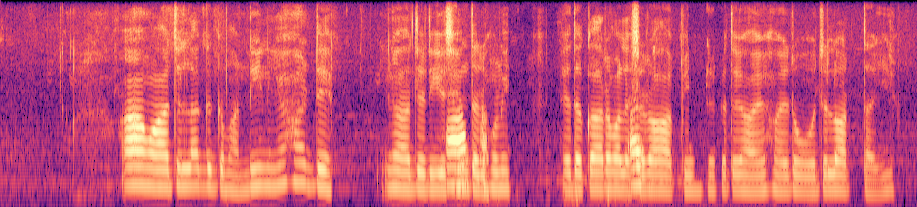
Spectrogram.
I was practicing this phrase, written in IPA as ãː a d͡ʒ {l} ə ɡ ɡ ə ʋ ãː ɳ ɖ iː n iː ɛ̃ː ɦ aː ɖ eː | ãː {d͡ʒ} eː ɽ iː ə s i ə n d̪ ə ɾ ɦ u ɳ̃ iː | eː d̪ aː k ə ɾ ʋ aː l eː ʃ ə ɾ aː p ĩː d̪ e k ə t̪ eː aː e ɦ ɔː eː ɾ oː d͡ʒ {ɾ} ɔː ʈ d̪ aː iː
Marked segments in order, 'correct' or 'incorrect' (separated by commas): correct, correct, incorrect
